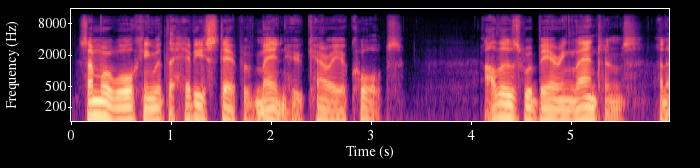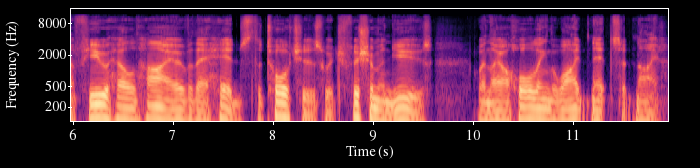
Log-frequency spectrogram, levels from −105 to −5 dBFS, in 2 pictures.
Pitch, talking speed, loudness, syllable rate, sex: 90 Hz, 195 wpm, -20 LUFS, 5.4 syllables/s, male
